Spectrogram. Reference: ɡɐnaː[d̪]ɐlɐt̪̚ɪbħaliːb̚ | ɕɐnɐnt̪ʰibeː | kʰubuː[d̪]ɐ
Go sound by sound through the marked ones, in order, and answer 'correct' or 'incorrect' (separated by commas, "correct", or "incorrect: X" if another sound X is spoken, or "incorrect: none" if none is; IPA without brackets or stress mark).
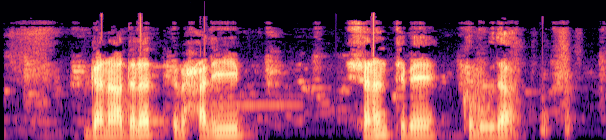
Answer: correct, correct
